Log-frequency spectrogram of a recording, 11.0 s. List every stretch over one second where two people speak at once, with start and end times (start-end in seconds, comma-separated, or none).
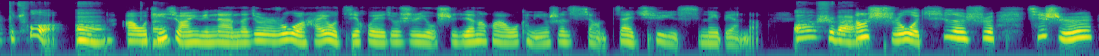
none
